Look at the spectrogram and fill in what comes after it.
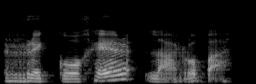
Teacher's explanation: I'm rolling my R's a little bit because they're at the beginning of the words, recoger and ropa. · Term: rolled R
